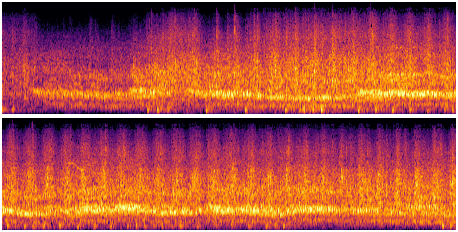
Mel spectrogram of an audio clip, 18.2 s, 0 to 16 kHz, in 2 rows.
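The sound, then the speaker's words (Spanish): A huge football crowd of well over 15,000 spectators at the Castalia stadium roars and chants continuously during a match, a dense wall of shouting with rhythmic clapping pulses, swelling in the first few seconds and then holding loud and steady throughout. “¿Cómo grita Castalia y qué metida está la gente en el partido?”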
